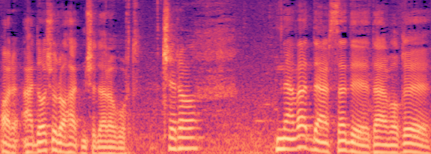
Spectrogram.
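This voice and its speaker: Speaking fairly slowly at a medium pitch, a man uses lively intonation and very even loudness, pausing long and often. Audible room echo and noticeable background noise surround him. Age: 30s. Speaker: photo editor at a news agency. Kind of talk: interview. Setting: live recording in a cafe.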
